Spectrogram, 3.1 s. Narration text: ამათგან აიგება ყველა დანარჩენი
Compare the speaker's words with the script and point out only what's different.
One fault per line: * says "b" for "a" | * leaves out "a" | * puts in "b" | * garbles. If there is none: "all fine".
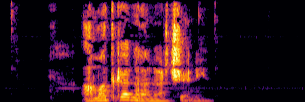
* leaves out "აიგება ყველა"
